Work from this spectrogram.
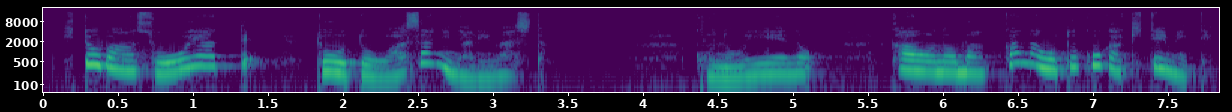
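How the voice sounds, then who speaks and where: Animated woman reading a children's story. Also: high voice, breathy edge. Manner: expressive, animated story narration. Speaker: narrator.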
